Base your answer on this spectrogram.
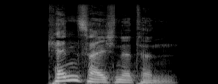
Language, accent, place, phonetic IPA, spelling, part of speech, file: German, Germany, Berlin, [ˈkɛnt͡saɪ̯çnətn̩], kennzeichneten, verb, De-kennzeichneten.ogg
- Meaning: inflection of kennzeichnen: 1. first/third-person plural preterite 2. first/third-person plural subjunctive II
